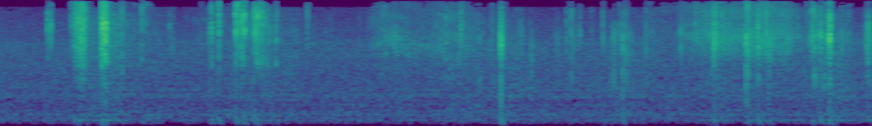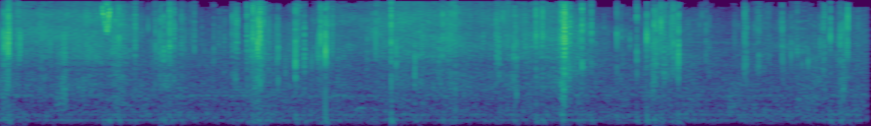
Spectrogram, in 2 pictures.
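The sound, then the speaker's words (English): Two stuck pieces of sticky tape being pulled apart, giving many irregular crackling, rustling bursts over a faint steady hum, quiet and without speech. “if at this point we want to separate the tape back into two pieces of tape again”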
